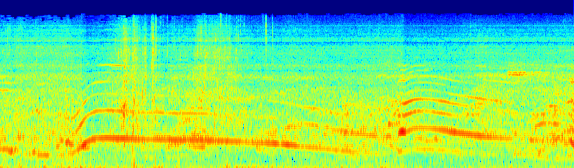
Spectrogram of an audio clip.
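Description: Voices without clear words: one long drawn-out call held for about two seconds and slowly falling in pitch, then shorter calls near the end, over a steady rush of moving water and background noise.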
